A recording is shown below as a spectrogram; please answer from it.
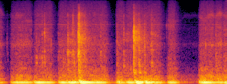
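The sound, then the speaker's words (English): Typing a search on a computer keyboard: quick bursts of clicking keystrokes separated by brief pauses, moderately loud over a low steady hum. “to bring up the one I'm looking for, I type in God's Missionary Church abuse”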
